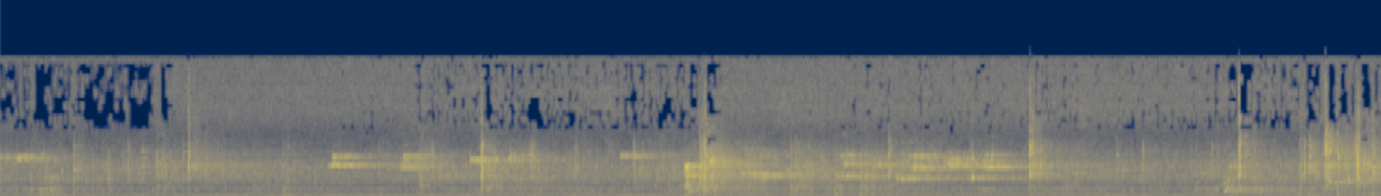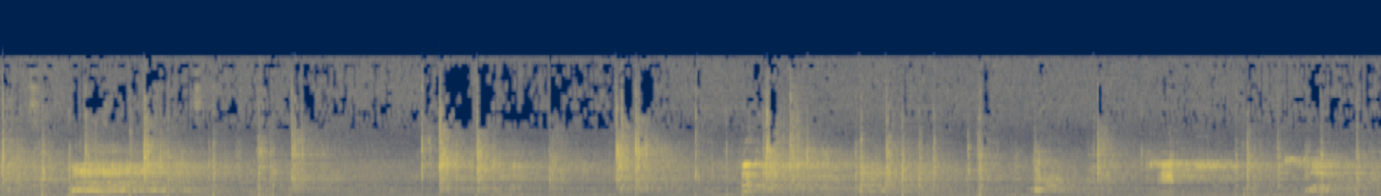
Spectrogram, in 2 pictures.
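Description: Badminton rackets smack a shuttlecock back and forth in a large indoor hall.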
